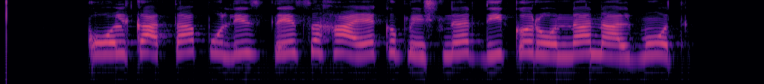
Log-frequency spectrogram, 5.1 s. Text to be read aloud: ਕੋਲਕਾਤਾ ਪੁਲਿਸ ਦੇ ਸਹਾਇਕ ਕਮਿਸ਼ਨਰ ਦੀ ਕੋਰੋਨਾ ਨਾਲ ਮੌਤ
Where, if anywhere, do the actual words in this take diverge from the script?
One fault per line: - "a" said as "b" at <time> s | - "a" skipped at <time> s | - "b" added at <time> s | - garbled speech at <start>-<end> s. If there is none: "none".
none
